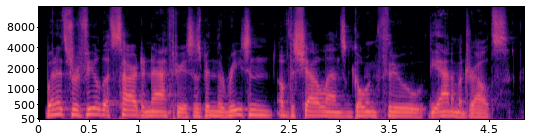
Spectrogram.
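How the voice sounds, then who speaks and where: A man's voice: mid-range voice, steady tone, quick pace, a little mellow. A man hosting an online video, giving scripted commentary on video game lore in a presenter's style.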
